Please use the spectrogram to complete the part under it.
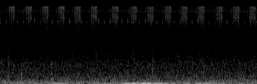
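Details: Crickets chirping in tall grass in summer, a loud, rhythmic high trill of regular beats, over a noisy low-frequency rumble that swells and fades.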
